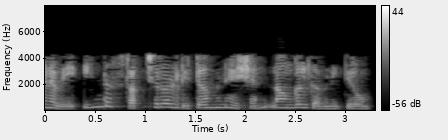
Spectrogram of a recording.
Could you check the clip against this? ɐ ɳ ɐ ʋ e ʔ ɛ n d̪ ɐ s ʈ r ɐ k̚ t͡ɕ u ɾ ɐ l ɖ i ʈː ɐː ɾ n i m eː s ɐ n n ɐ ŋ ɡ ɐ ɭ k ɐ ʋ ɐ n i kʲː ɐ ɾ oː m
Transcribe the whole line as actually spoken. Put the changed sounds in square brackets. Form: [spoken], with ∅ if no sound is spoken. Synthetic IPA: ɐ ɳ ɐ ʋ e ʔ [i] n d̪ ɐ s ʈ r ɐ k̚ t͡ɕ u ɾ ɐ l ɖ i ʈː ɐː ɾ [m] i [n] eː [ʂ] ɐ n n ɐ ŋ ɡ ɐ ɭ [ɡ] ɐ ʋ ɐ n i kʲː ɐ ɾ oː m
